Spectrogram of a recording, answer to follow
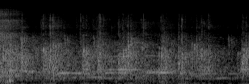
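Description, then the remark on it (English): An audience claps their hands together in praise of the Lord, a steady, dense burst of applause, loud and continuous throughout, with a faint voice murmuring underneath. “Let's give the Lord a hand clap of praise right now.”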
